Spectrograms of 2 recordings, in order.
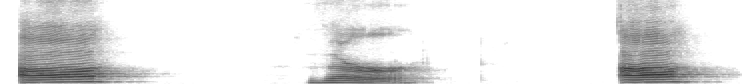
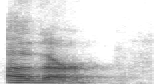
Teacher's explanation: my tongue is out and then I pull it in as I make that TH sound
